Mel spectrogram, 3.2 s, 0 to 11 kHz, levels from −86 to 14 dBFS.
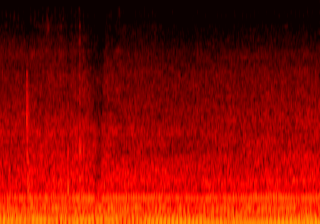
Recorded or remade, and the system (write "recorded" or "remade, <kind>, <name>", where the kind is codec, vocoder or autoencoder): recorded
